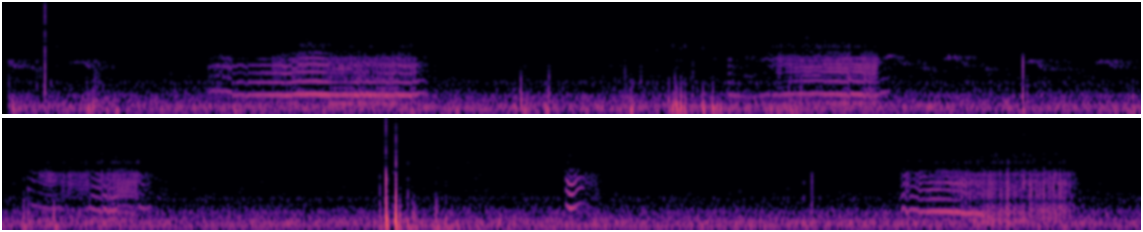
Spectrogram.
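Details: Cat Cali, snoring since kittenhood: soft, faint snoring breaths repeating every few seconds in a quiet room, with intermittent chirping and clicks in the background.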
